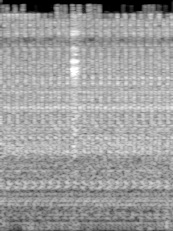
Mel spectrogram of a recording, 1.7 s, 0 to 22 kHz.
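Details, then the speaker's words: Citroën 2CV with new flat-twin engine at idle: rough scratchy rubbing keeping pace with engine speed, even with cover off; cooling fan catching on a bent cowling, first thought to be alternator or pulley; plan to remove fan and reshape cowling. "that's rubbing there and that's rubbing there, but this cowling seems really bent and I don't know when that's happened."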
